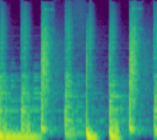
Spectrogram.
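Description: Boom bap hip hop instrumental beat: punchy drum hits in a steady groove under a funky sampled loop, with a deep bass note held for about half a second at the start.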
